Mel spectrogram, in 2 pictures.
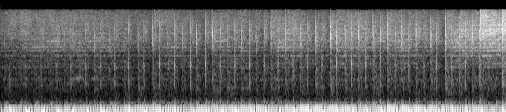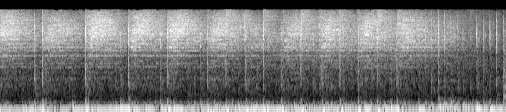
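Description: Acoustic drum kit solo on a Ludwig kit: fast, dense strokes on snare, toms and bass drum under a steady wash of cymbals and hi-hat, the cymbals growing brighter about halfway through.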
